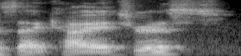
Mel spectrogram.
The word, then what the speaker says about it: psychiatrist: I'm new psychiatrist don't call me a psychiatrist okay the p is silent we also got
